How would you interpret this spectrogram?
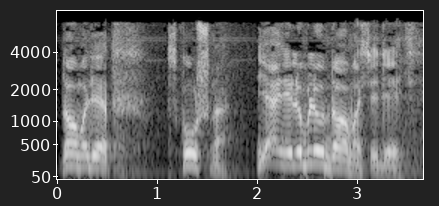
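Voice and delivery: барин, заметно выше, легко; беспечно отмахивается, с улыбкой в голосе; голос Ханова. A narrator's reading. Ханов отвечает деду. (Ханов беспечно отвечает деду Семёну, выше)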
